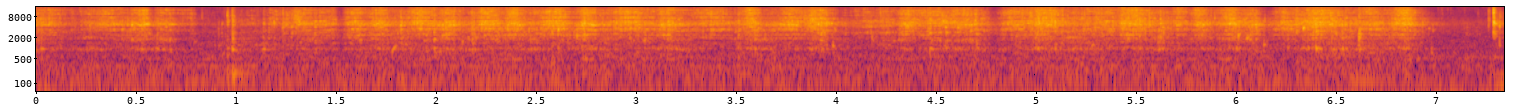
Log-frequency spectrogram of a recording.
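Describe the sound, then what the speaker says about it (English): A spoon stirs a chicken wing sauce of minced garlic, ginger, red pepper flakes and Thai chili flakes in a pan, giving continuous close scraping and clinking over a constant low sizzle. "Let's go ahead and give this a stir."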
